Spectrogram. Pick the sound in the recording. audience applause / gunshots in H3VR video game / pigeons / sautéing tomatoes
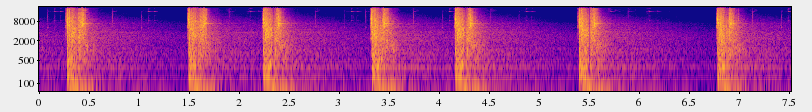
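gunshots in H3VR video game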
